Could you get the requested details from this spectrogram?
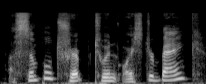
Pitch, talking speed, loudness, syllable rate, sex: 190 Hz, 175 wpm, -19 LUFS, 5.1 syllables/s, male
